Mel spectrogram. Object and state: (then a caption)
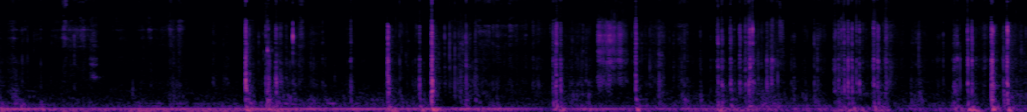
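Chalk disc being scraped. A small, solid, round white chalk disc is held in the fingers and scraped with a red utility knife blade until it is a thin slab. Dry, gritty scratches and sharp little clicks come in uneven bursts over a steady low hum. The scraping grows busier and brighter toward the end.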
